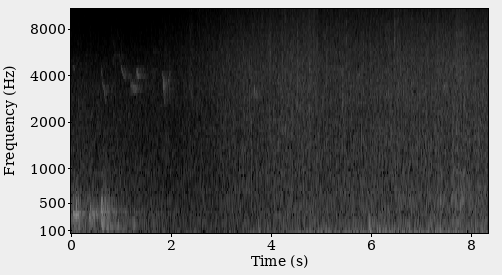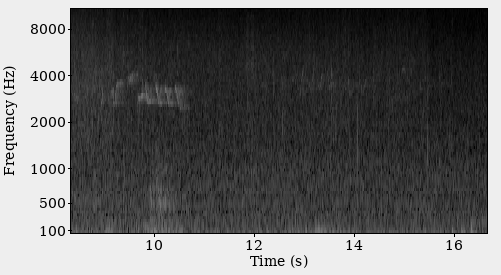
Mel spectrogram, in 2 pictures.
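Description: Faint outdoor ambience: a steady hiss with a few bird chirps, including a short quick trill about ten seconds in, and a low rustle at the very start.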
